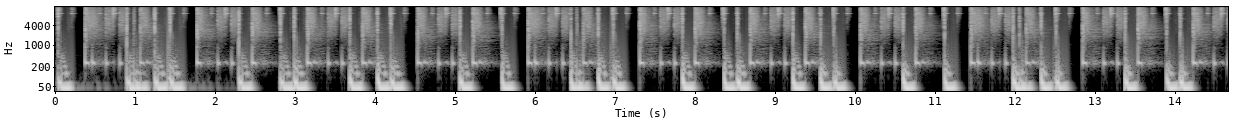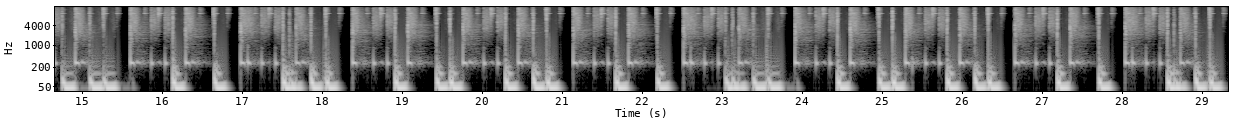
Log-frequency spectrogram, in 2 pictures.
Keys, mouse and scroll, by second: 2.3-3.0 drag, 3.2 click, 5.2-9.5 drag, 9.8-10.9 drag, 11.3-12.5 drag, 14.4 click, 15.1 click, 16.1 click, 16.9-18.9 drag, 20.4-20.8 drag, 23.3 click, 24.4 click, 26.6-29.3 drag.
